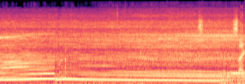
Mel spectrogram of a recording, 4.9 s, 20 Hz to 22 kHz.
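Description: A rebuilt Honda CBR1000RR sportbike engine held at a steady, high-pitched drone during a ride, its tone sagging slightly as revs ease off, with brief gear-change blips and wind noise.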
